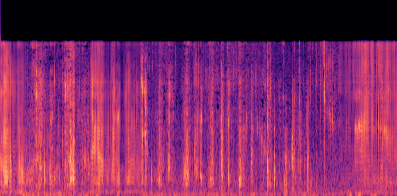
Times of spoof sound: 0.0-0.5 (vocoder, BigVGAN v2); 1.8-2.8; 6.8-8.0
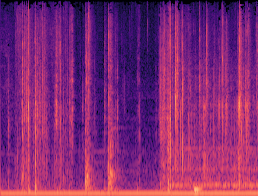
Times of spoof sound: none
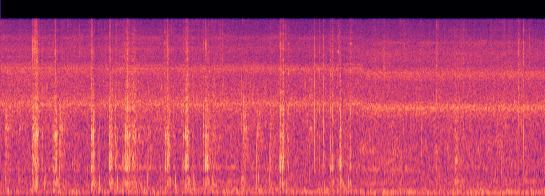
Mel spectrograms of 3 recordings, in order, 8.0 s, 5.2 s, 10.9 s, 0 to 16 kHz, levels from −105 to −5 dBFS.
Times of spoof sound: 0.0-4.4 (vocoder, BigVGAN v2); 8.7-10.9

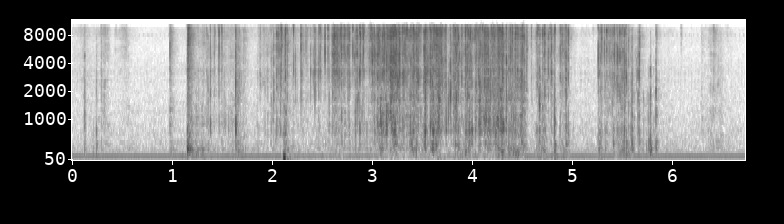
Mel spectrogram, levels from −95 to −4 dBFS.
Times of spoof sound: 1.1-4.9 (vocoder, BigVGAN v2)

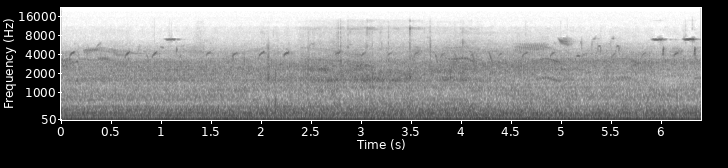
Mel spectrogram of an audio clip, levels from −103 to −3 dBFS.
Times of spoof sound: none

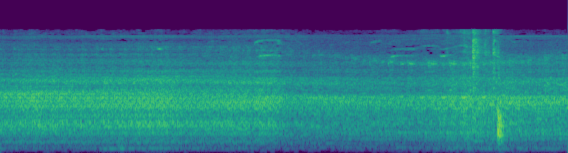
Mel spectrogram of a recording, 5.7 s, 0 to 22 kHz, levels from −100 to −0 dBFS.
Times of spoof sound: 2.3-4.3 (vocoder, BigVGAN v2); 5.3-5.7

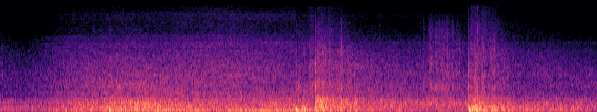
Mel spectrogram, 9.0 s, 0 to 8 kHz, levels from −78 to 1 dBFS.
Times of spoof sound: none

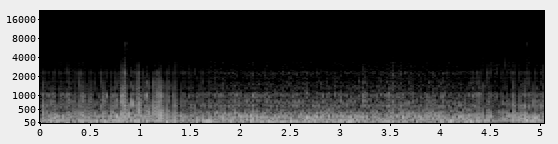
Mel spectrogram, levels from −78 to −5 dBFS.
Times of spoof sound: 0.0-1.7 (vocoder, BigVGAN v2); 4.3-5.0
